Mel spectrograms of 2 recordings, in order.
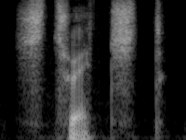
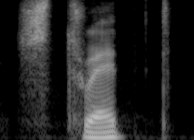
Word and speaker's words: stretched: Tenemos stret como primera parte, después una ch y después otra t.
